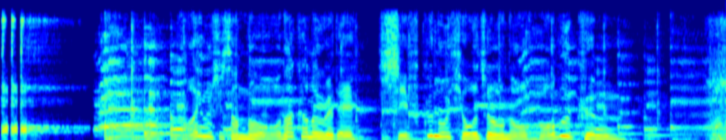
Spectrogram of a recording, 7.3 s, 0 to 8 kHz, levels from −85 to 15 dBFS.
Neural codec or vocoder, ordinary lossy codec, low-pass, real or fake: codec, 16 kHz, 16 kbps, FunCodec, trained on Chinese and English, 50 frames a second; none; 7.2 kHz; fake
